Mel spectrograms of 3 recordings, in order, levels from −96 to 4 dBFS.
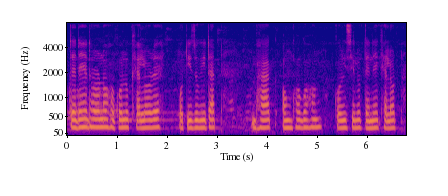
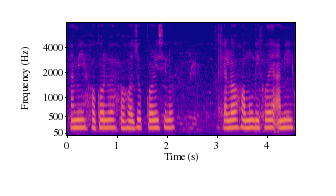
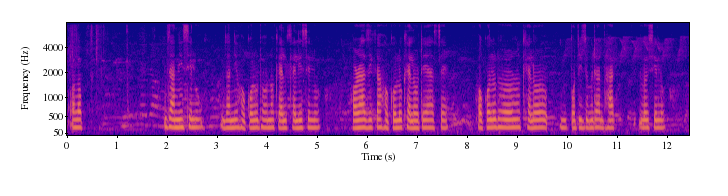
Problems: none marked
